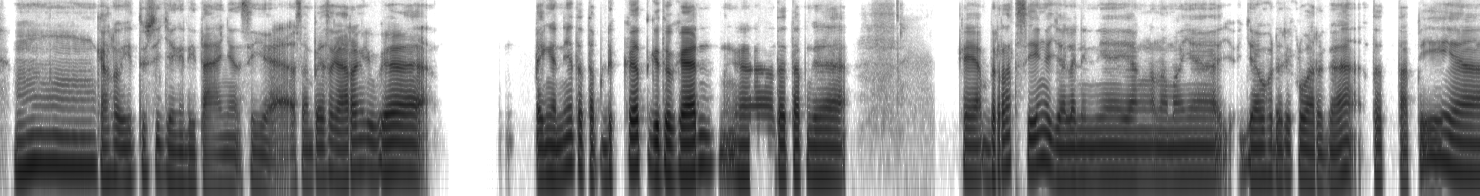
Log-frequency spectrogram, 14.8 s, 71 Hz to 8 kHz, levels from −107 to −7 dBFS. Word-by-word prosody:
Hmm, 145 0 0
kalau 120 0 -1
itu 115 +3 -8
sih 130 -2 -4
jangan 105 -2 -2
ditanya 95 0 -4
sih 105 - -7
ya. 85 - -4 0.3
Sampai 105 +2 -2
sekarang 120 +2 +2
juga, 125 0 +2 1.5
pengennya 120 +4 +2
tetap 120 -3 0
deket 145 +4 +3
gitu 130 0 +5
kan. 125 +2 +10 0.3
Nga 125 - -1 0.4
tetap 125 0 +2
nggak 115 0 +2 1.3
kayak 120 -1 +1
berat 130 +6 0
sih 145 +1 +1
ngejalaninnya 115 -5 +1 0.2
yang 115 - -1 0.2
namanya 115 0 -1 0.2
ja 115 -1 -1
jauh 115 - -1
dari 110 +1 -2
keluarga. 110 +2 -1 0.2
Tetapi 90 - -2
ya 130 -2 +2
115 Hz, 125 wpm, -25 LUFS, 115-130 Hz, 1.5 s, kan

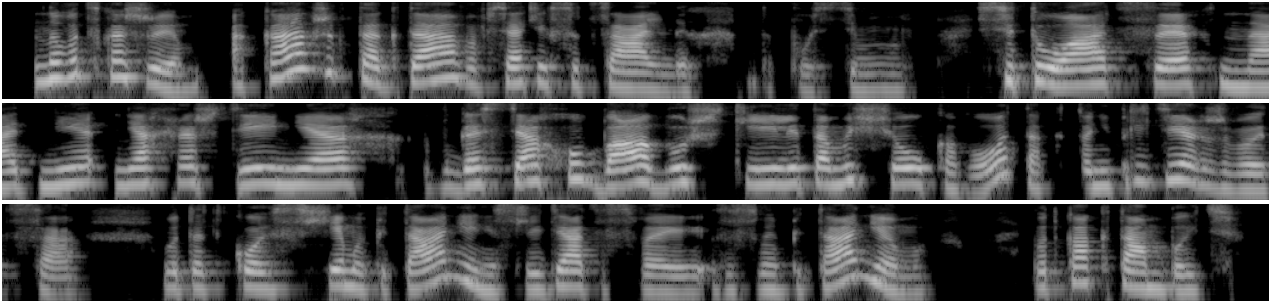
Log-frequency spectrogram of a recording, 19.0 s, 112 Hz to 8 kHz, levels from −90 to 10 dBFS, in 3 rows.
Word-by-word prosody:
Но 280 +3 +2
вот 310 0 -2
скажи, 260 - 0 0.2
а 195 - -5
как 385 - +5
же 360 - -4
к 320 - -22
тогда 240 +3 +4
во 220 - -8
всяких 225 +2 -2
социальных, 185 -7 -1 0.2
допустим, 170 -4 -19 0.3
ситуациях, 220 -2 +3
на 195 -2 0
дне 220 +4 -4
днях 225 +1 -1
рождениях, 230 -1 +1 0.3
в 200 0 -17
гостях 230 +5 +1
у 285 -1 0
бабушки 235 +1 +5
или 230 +1 +1
там 230 0 0
ещё 260 -3 -1
у 230 - +2
кого-то, 195 - -5
кто 205 - -10
не 205 0 -6
придерживается 190 -10 -4 0.4
вот 200 0 -9
этой 200 0 -7
такой 200 0 -3
схемы 205 +1 -3
питания, 210 - 0
не 180 -4 -8
следят 205 +4 -1
за 180 - -23
свои 170 -2 -6
за 180 - -17
своим 185 0 -11
питанием. 200 - 0 0.5
Вот 205 0 -8
как 255 +1 0
там 200 -3 +2
быть? 180 -1 -9
215 Hz, 140 wpm, -24 LUFS, 195-240 Hz, 0.5 s, как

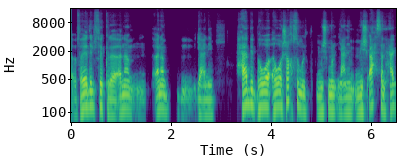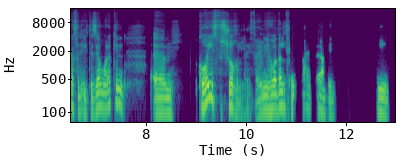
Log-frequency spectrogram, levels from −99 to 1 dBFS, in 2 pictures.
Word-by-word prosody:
فهي 125 +4 +5
دي 140 - +2
الفكرة 130 -7 -1 0.2
أنا 120 +2 +2
م 105 -4 -9 0.2
أنا 125 +2 +4
م 115 - -5 0.6
يعني، 95 0 -3 0.4
حابب 145 -4 +3
هو 135 +2 +6
هو 135 +2 +2
شخص 170 +2 -1
مل 120 -5 0 0.2
مش 110 +2 -3
مل 115 -1 +2
يعني 105 +2 -2
مش 110 +3 -2
أحسن 110 - +2
حاجة 125 +3 -2
في 130 - -10
الالتزام، 110 +5 -2
ولكن 145 +3 0 0.6
آمم 105 0 +1 0.5
كويس 180 +7 +5
في - - -15
الشغل 100 -8 -2
فاهمني؟ 110 +4 -2
هو 120 +2 +5
ده 130 +3 +3
اللي 135 -1 0
يخلي 115 0 -5 0.2
الواحد 125 -2 -8
باقي - - +1
عليه، 90 -2 -8 0.9
إمم. 100 -3 0
120 Hz, 160 wpm, -23 LUFS, 105-130 Hz, 0.9 s, هو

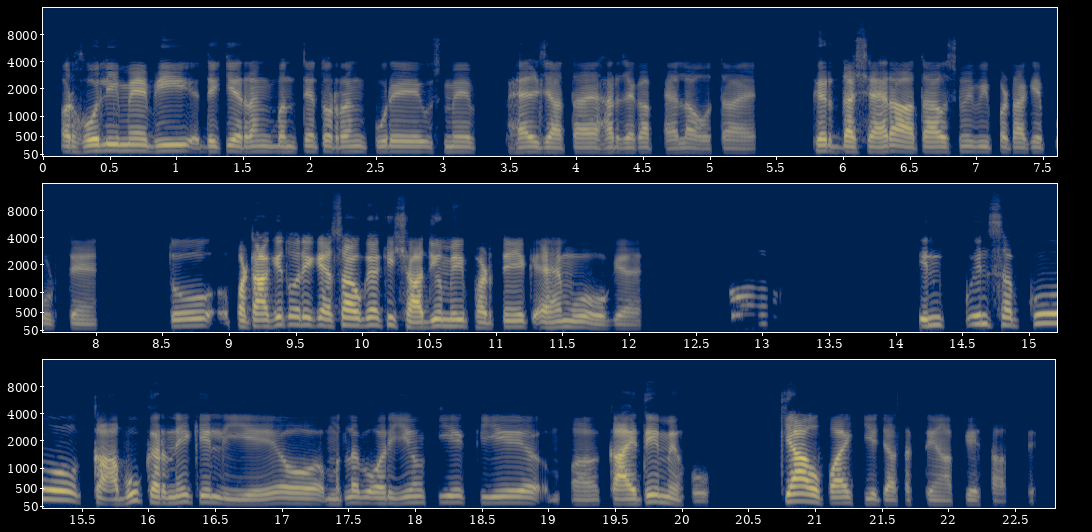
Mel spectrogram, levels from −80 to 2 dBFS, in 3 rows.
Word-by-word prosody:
और 130 - +1
होली 145 +2 +3
में 145 -1 +2
भी 140 +3 0 0.2
देखिए 130 +1 -1
रंग 130 +1 -4
बनते 125 +1 -5
हैं - - -5
तो 130 - -2
रंग 125 -1 -6
पूरे 125 0 -3
उसमें 120 0 -7
फैल 115 +1 -4
जाता 115 0 -3
है, 115 - -2
हर 115 - -3
जगह 115 +1 -4
फैला 105 +2 -8
होता 100 0 -8
है, 100 - -10 0.5
फिर 140 -1 +2
दशहरा 125 +2 +3
आता 120 +1 -2
है 120 - +2
उसमें 125 +1 -8
भी 125 - -8
पटाखे 115 0 -4
फूटते 110 0 -10
हैं। 105 -1 -6 0.5
तो 170 - -4
पटाखे 155 +4 +8
तो 200 - -3
और 195 - +1
एक 185 -1 +3
ऐसा 180 +3 +6
हो 175 - +7
गया 185 +1 +3
कि 190 - -2
शादियों 140 +2 +4
में 160 0 +2
भी - - -5
फटते 145 - -1
हैं 145 - 0
एक - - -6
अहम 140 +3 0
वो 135 - -2
हो 105 - -3
गया 100 - -5
है। 95 - -11 0.5
तो 220 0 -14 1.1
इन 185 +3 0 0.3
इन 215 - 0
सबको 190 +4 -3 0.5
काबू - - +2
करने 150 +2 +1
के 155 0 -2
लिए 115 -2 -5
ओ 125 -1 -1
मतलब 140 +4 -6
और 135 0 -2
यो 145 +4 -5
कि 155 - -5 0.3
ये 145 0 -1
अ, 110 -5 -8
कायदे 120 +8 +6
में 150 - -1
हो, 380 0 -14 0.5
क्या 180 +1 +10
उपाय 140 -4 +3
किए 120 -2 -9
जा - - -2
सकते 105 - -11
हैं 105 - -7
आपके 100 +2 -10
हिसाब 105 - -10 0.2
से? - - -21
130 Hz, 200 wpm, -24 LUFS, 115-155 Hz, 1.1 s, क्या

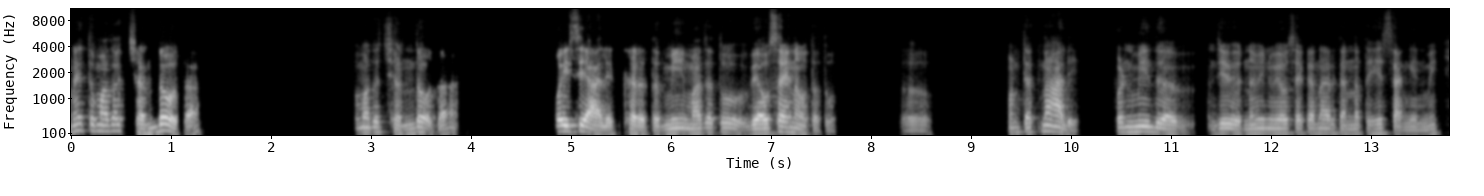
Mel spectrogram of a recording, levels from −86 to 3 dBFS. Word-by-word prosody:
नाही, 170 +3 -1
तो 165 - 0
माझा 160 0 0
छंद 115 +7 0
होता. 175 - +5 1.6
तो 120 - -9
माझा 130 +1 -1
छंद 110 -4 -5
होता. - - 0 1.0
पैसे 150 0 +7
आलेत 95 -1 +4
खरं - - +3
तर. - - -1
मी 115 +3 -1
माझा 115 +2 -1
तो 125 - -1 0.2
व्यवसाय 115 +5 +5
नव्हता 110 -6 -4
तो. - - -13 0.7
अ, - - -18 1.0
पण 125 +1 -8
त्यातनं 125 +5 -1
आले. 140 - +2 0.4
पण 130 +1 -2
मी 145 0 +3 0.7
जे 120 0 +1 0.2
नवीन 115 +2 -4
व्यवसाय 115 -1 -3
करणारे 115 0 -4
आहेत 110 0 -7
त्यांना 105 0 -6
तर - - -9
हेच 115 +1 -7
सांगेन 90 -2 -6
मी, 105 +3 -10
115 Hz, 150 wpm, -22 LUFS, 110-135 Hz, 1.6 s, पैसे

